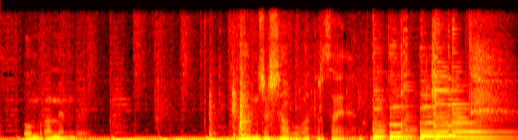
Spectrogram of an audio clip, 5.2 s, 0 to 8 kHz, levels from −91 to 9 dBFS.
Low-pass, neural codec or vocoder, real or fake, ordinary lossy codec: 7.2 kHz; none; real; none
